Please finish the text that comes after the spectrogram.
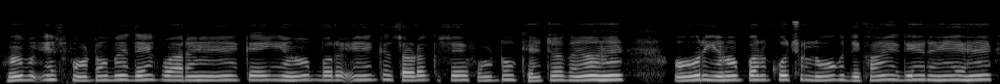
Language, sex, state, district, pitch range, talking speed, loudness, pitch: Hindi, male, Uttar Pradesh, Muzaffarnagar, 195-210 Hz, 160 wpm, -29 LUFS, 200 Hz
